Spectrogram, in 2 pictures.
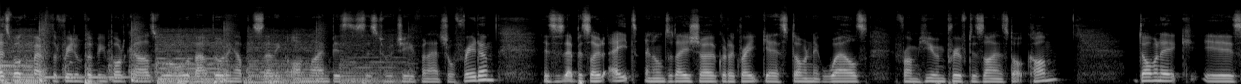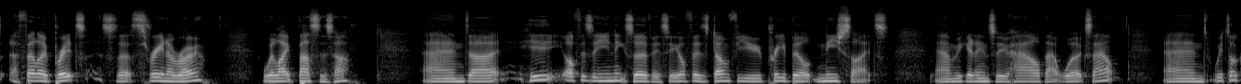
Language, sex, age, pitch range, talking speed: English, male, 20-39, 130-155 Hz, 185 wpm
